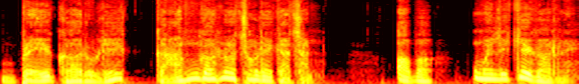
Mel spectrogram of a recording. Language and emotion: Nepali, fearful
